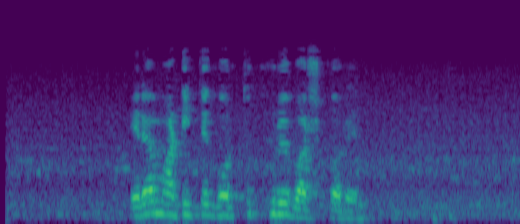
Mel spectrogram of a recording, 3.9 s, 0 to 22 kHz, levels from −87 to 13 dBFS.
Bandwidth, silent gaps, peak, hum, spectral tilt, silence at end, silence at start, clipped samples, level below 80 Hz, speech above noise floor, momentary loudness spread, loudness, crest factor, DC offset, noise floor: 9.2 kHz; none; -10 dBFS; none; -5.5 dB/octave; 0.3 s; 1 s; under 0.1%; -66 dBFS; 28 dB; 14 LU; -26 LUFS; 18 dB; under 0.1%; -53 dBFS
